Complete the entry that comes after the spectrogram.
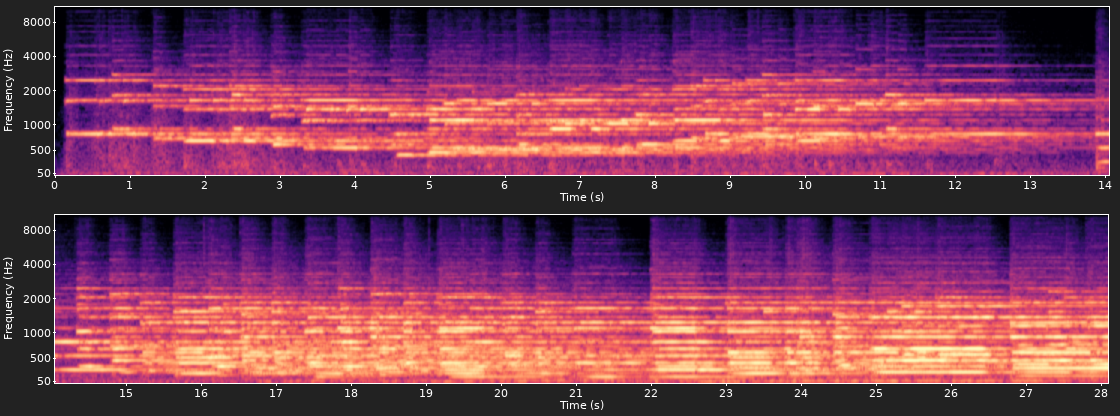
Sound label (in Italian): Canzon, organ; Andrea e Giovanni Gabrieli; Sol sol la sol fa mi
